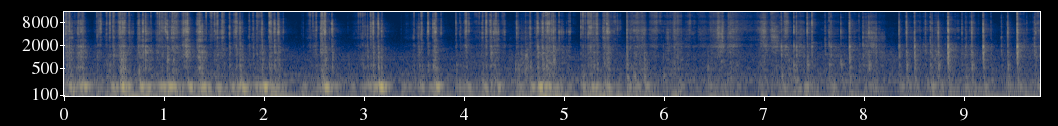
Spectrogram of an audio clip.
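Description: Long nails tap and scratch the sides and face of a hollow plastic skull candelabra lamp. Dense, irregular clicks mix with bright, raspy scraping over a steady low hum, and each tap dies away almost instantly.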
